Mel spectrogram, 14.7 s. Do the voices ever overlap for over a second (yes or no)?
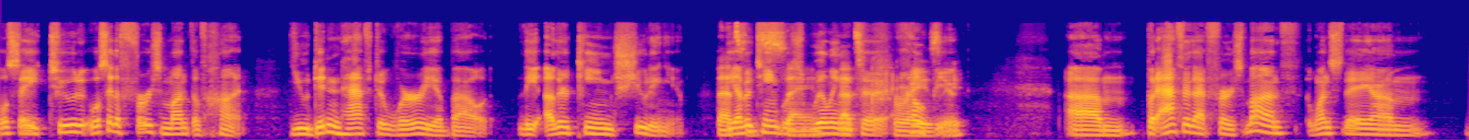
yes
